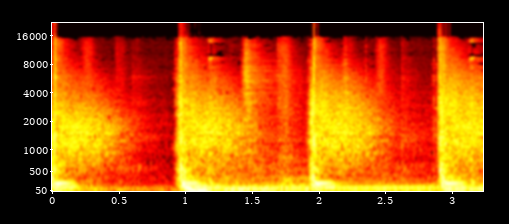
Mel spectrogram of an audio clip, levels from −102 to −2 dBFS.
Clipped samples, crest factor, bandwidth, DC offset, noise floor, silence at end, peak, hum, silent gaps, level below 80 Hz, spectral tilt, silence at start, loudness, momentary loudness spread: 0.3%; 12 dB; 18.5 kHz; under 0.1%; -35 dBFS; 0 s; 0 dBFS; none; none; -20 dBFS; -4.5 dB/octave; 0 s; -13 LUFS; 13 LU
